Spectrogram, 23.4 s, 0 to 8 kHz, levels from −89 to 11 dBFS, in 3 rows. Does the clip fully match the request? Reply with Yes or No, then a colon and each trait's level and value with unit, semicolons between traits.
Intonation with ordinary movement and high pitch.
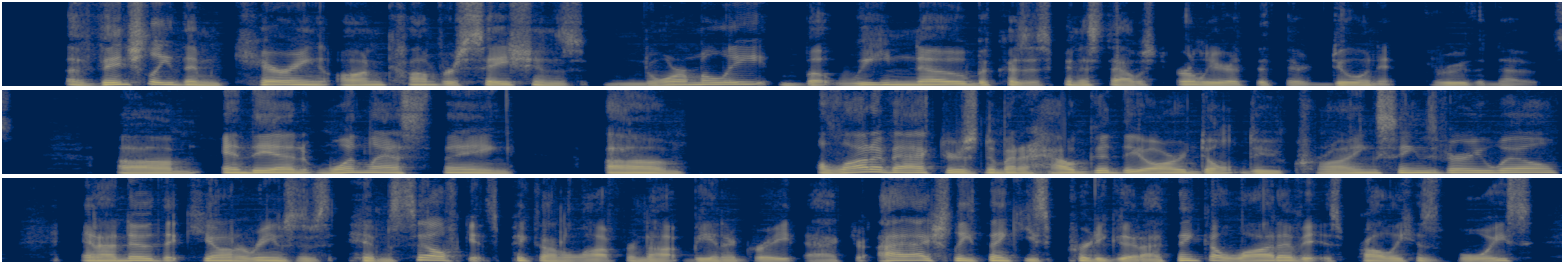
No: average, 4.1 semitones; medium, 140 Hz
